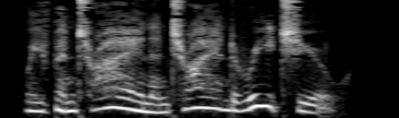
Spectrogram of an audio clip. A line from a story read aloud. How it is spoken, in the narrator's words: he says in a muffled voice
